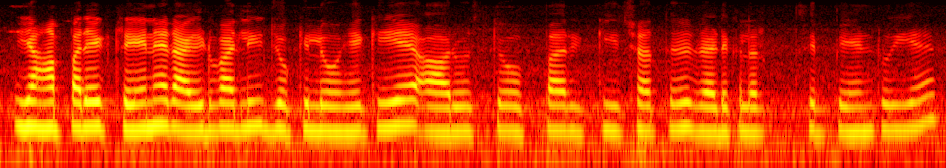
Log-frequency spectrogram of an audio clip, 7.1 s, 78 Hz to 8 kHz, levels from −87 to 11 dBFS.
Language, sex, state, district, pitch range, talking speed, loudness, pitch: Hindi, female, Uttar Pradesh, Lucknow, 210-235 Hz, 195 wpm, -18 LUFS, 225 Hz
